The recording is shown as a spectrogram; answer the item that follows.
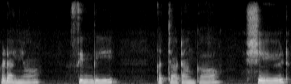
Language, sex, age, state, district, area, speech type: Punjabi, female, 30-45, Punjab, Fazilka, rural, spontaneous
